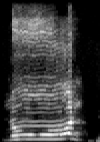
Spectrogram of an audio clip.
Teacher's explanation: জিহ্বার আগা উপরের তালুর সাথে লাগবে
